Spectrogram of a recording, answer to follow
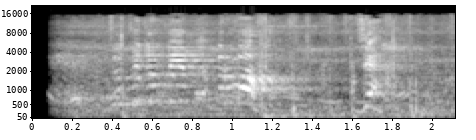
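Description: Voices calling and shouting during a five-a-side football game, with one louder high-pitched cry about a second in.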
